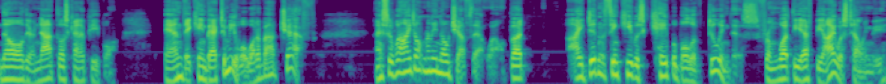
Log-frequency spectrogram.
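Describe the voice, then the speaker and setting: Very wide pitch swings and vocal fry mark a man's voice, recorded very cleanly against a silent background with a dry, close sound and no echo. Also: fairly high pitch for a man, moderate pace. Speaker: interviewee, former war gamer. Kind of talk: recollection interview.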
